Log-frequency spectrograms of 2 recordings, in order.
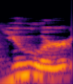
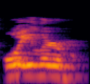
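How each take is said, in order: First: The name starts without an 'oi' sound. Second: The name starts with an 'oi' sound. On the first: The speaker calls it wrong. "it looks like Euler if you grew up in America learning American English" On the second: The speaker calls it right. "in German the E U makes the oi sound. So it's pronounced Euler"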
